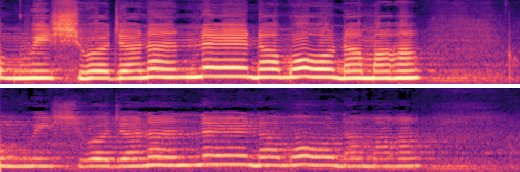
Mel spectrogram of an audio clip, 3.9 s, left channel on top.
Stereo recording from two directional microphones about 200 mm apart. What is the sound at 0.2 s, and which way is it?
Music, 55° left (ahead or behind).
